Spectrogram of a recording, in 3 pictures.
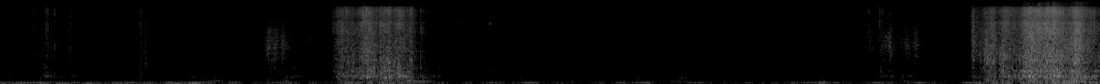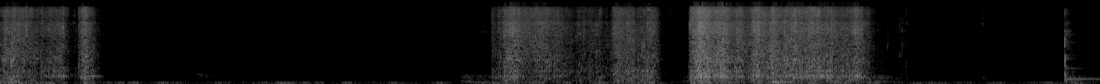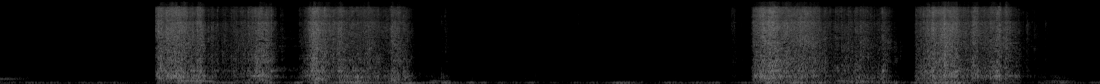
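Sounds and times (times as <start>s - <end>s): packaging tearing and crinkling: 23.6s - 26.5s, 29.4s - 32.6s.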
